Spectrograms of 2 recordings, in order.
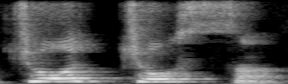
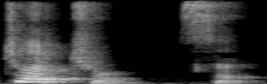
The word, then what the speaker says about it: Cho-Cho-san: Bem, Madame Butterfly é essa moça que se chama Cho-Cho-san, é assim que se pronuncia, Cho-Cho-san, que quer dizer Madame Butterfly ou Senhora das Borboletas.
